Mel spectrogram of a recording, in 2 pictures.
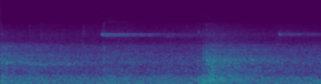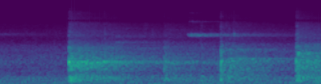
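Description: Sports shoes squeak on a court mat.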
